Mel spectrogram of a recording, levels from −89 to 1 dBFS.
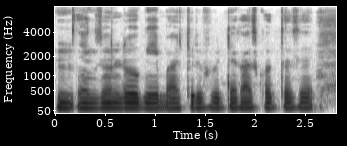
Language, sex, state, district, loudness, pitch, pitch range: Bengali, male, Tripura, West Tripura, -17 LUFS, 105 Hz, 100-105 Hz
